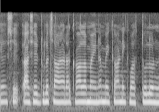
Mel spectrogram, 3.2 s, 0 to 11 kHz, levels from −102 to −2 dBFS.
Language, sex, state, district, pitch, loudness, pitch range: Telugu, female, Telangana, Mahabubabad, 210 Hz, -19 LUFS, 205-210 Hz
